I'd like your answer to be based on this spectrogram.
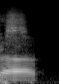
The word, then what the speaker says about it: Boyce: Is it spelled like Boise, like in Idaho? – Or voice, as in the voice? – Boyce.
